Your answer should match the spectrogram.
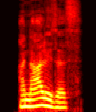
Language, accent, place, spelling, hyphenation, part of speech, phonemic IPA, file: German, Germany, Berlin, Analysis, Ana‧ly‧sis, noun, /aˈna(ː)lyzɪs/, De-Analysis.ogg
- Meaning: analysis (study of functions etc., the calculus)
